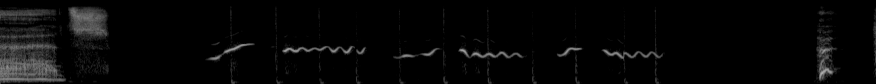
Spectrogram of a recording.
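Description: Cartoon bird calls done as whistling: a rising whistle, then several wobbling, trilled whistle phrases, over light, even ticking steps about three a second as the birds walk. At the very start there is a brief voiced exclamation followed by a short hiss.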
